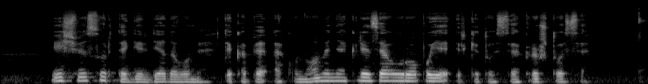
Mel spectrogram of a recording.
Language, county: Lithuanian, Tauragė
